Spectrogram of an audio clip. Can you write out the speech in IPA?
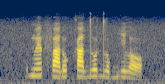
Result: bɛ̃˦fa˧ ɾo˦ka˧ do˦do˧ bi˧lɔ˨

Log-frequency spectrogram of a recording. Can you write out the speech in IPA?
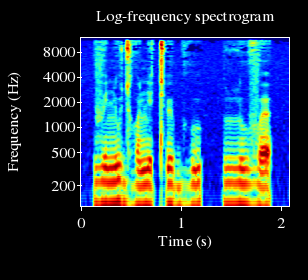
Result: venudʱɔ netʼøbʱu | lːuvɐ

